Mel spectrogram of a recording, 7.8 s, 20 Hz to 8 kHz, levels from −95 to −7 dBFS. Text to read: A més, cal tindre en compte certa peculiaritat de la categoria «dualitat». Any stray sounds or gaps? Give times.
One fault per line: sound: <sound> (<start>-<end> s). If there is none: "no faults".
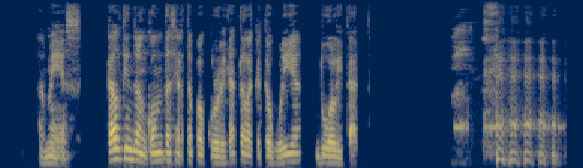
sound: laugh (6.0-7.6 s)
